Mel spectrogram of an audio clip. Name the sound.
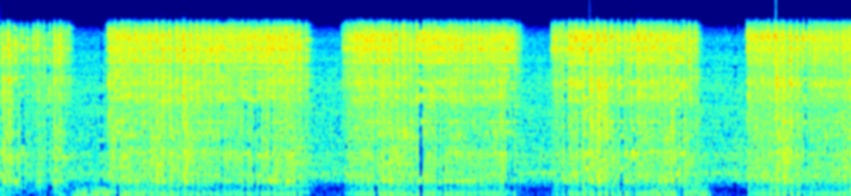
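wood lathe turning spalted wood coaster blank round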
